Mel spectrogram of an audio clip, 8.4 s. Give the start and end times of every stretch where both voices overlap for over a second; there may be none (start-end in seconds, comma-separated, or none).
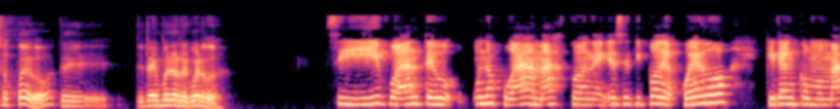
none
